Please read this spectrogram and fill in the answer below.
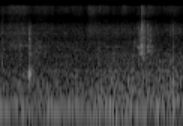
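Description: Quiet room tone with a steady low hum and a few faint light clicks as a plastic blister-packed toy car card is handled.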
